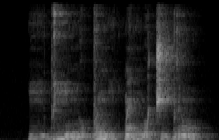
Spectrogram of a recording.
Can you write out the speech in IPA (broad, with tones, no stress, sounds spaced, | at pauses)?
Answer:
iː˨ b iː˦˨ ɲ u˨ b ə˦˨ ŋ iː˦ k͡p ɛ̃˨ ŋ o˧ t͡ʃ iː˧ ɓ ɨ˦ ɾ ũ˨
